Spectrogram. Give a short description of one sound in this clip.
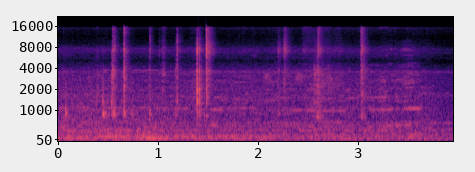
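Water pours into a blender jar.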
